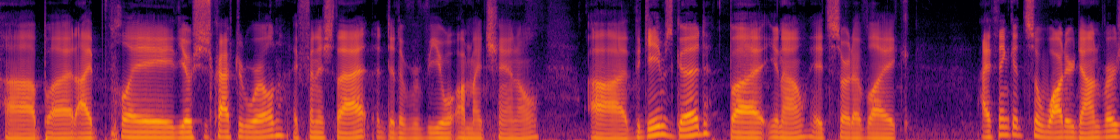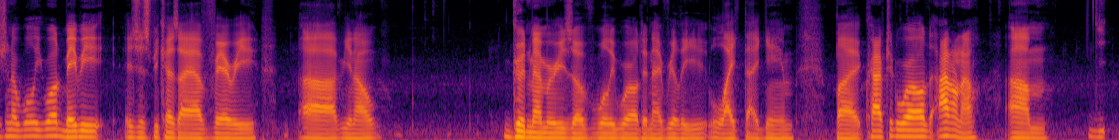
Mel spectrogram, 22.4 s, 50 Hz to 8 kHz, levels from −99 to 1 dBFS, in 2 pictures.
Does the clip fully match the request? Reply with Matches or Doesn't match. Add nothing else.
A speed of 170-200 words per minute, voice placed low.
Matches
